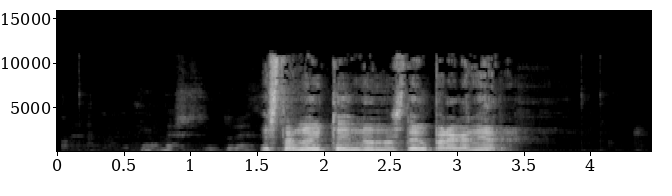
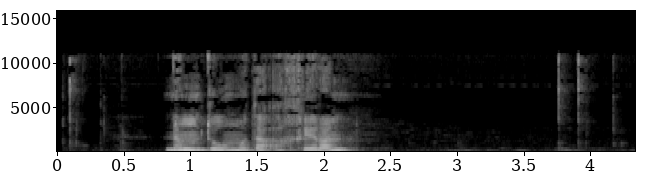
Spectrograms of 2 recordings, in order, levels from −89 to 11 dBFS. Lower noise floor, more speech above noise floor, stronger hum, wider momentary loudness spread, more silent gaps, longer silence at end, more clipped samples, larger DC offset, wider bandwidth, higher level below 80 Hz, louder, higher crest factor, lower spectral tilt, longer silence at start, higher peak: about the same, -74 dBFS vs -71 dBFS; first, 57 dB vs 47 dB; neither; second, 7 LU vs 22 LU; neither; second, 1.05 s vs 2.1 s; neither; neither; about the same, 11.5 kHz vs 11.5 kHz; first, -46 dBFS vs -60 dBFS; first, -16 LUFS vs -25 LUFS; about the same, 18 dB vs 20 dB; about the same, -4 dB/octave vs -5 dB/octave; first, 1.55 s vs 0.8 s; first, 0 dBFS vs -8 dBFS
